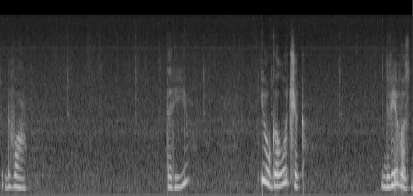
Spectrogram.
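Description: Yarn rustles softly as a crochet hook pulls it through.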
